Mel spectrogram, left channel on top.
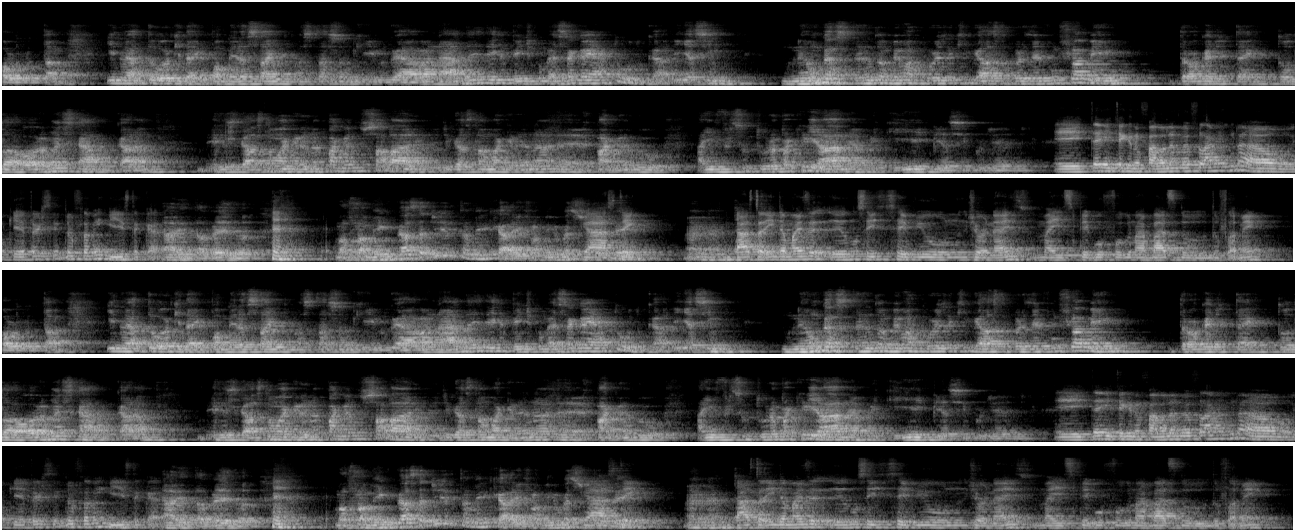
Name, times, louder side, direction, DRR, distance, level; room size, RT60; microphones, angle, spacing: voice 1, 0.0-7.3 7.8-11.2 11.8-14.5 14.9-23.1 27.5-28.6 29.2-32.3 32.7-33.4, equal, 5° right, -2 dB, 2.1 m, -22 dB
voice 2, 23.4-27.5 28.6-28.9 31.7-32.2 33.2-38.4, left 2 dB, 50° left, 3 dB, 1.5 m, -22 dB
12.0 x 8.2 x 6.9 m, 1.1 s
head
